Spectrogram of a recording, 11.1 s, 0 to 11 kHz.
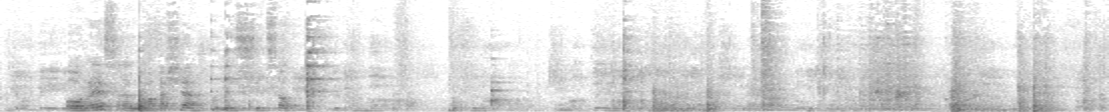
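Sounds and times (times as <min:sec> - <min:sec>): cutlery clinking on plates: 0:02.1 - 0:03.4, 0:04.8 - 0:05.2, 0:06.0 - 0:11.0.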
